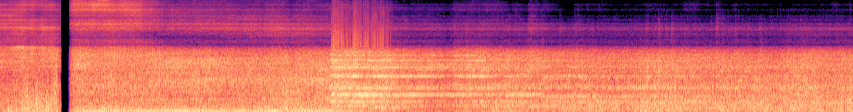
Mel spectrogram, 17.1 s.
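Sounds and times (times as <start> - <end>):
diesel locomotive rushing past: 0.0 - 17.0
train rumbling on rails: 0.0 - 17.0
multi-tone train horn: 6.5 - 14.0.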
